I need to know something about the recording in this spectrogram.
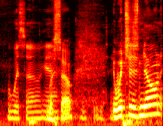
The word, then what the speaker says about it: Wiseau: Wiseau, yeah.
